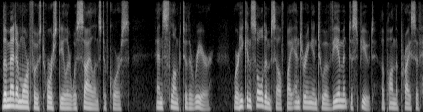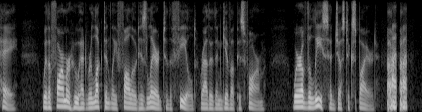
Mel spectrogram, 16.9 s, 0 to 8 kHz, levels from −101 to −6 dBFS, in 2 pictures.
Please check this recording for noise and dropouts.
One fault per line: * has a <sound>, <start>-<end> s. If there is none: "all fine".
* has a laugh, 16.2-16.6 s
